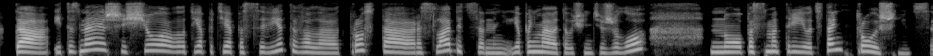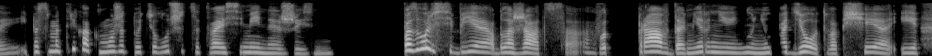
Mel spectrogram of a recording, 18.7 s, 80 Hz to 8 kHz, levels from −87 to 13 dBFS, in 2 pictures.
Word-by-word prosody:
Да, 235 -3 +7
и 230 - -5
ты 260 - -6
знаешь, 310 +1 +3
еще 290 +4 +2 0.2
вот 250 -1 -6
я 260 0 -2
бы 250 0 -14
те 250 -1 -2
посоветовала 235 -4 -5
просто 250 -6 +1
расслабиться 255 +1 -2
на 210 0 -6
я 235 +1 -4
понимаю, 250 -3 +2
это 205 0 -9
очень 205 0 -6
тяжело, 220 - -1 0.6
но 240 0 +1
посмотри, 255 0 -2
вот 225 - -4
стань 320 +3 +2
троечницей, 200 -6 -2
и - - -17
посмотри 270 +7 -4
как, 325 -8 +1
может 260 +2 -2
быть, 235 0 -7
улучшится 245 -1 -5
твоя 225 +1 +2
семейная 215 -3 -4
жизнь. 190 +1 -4 0.7
Позволь 335 +3 +7
себе 245 -1 0
облажаться, 220 0 0
вот 215 +1 -2 0.2
правда, 240 -7 +6
мир, 240 +5 -3
не 225 -3 -3
ну, 215 +1 -6
не 205 +1 -4
упадет 225 -2 -1
вообще, 205 +3 +1
и 210 -1 -3
235 Hz, 140 wpm, -24 LUFS, 215-255 Hz, 0.7 s, Да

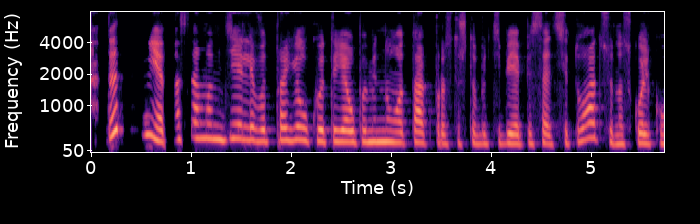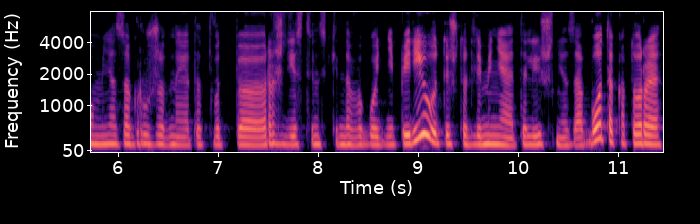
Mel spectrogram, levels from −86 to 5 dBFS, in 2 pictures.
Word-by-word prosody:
Да - - +6 0.3
нет, 340 -12 +5
на 275 - -1
самом 310 -2 +1
деле, 285 -1 0
вот 245 -1 -1
про 270 - +2
ёлку- 265 -1 +1
это 245 0 +2
я 240 -1 +6
упомянула 235 0 +3
так, 220 0 +1
просто 200 0 -6
чтобы 195 +1 -5
тебе 200 0 +1
описать 195 0 -3
ситуацию, 260 +3 -1
насколько 195 +2 -1
у - - -1
меня 190 0 -1
загруженный 185 -2 -5
этот 175 +3 -10
вот 175 -1 -7
пэ 170 -1 0
рождественский 185 -1 -6
новогодний 180 0 -4
период, 205 - +5
и 195 - 0
что 190 0 -4
для 180 +1 -3
меня 185 -3 +1
это- 180 +3 -6
лишняя 180 -2 -4
забота, 220 - +1
которая 200 -3 +1
200 Hz, 185 wpm, -23 LUFS, 180-240 Hz, 0.3 s, Да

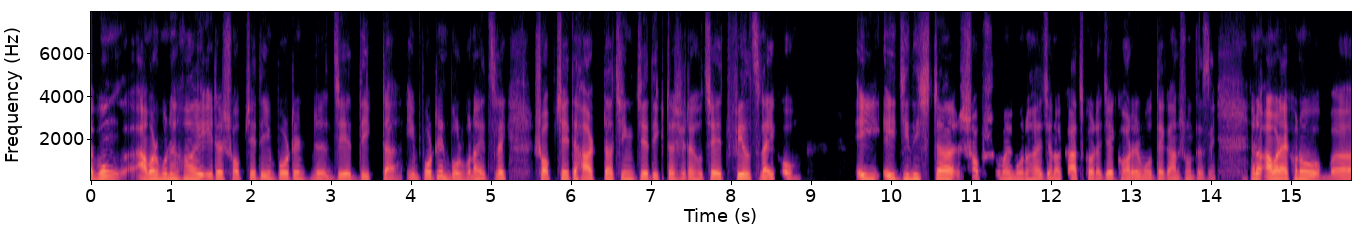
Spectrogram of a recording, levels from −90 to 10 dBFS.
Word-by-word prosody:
এবং 225 +10 +4 0.5
আমার 175 +1 +6
মনে 200 -1 +1
হয় 195 0 +2
এটা 160 +5 +2
সবচাইতে 150 +5 -2
ইম্পোর্টেন্ট 150 +1 0 0.2
আ - - 0 0.2
যে, 135 0 +2 0.2
দিকটা, 120 0 -3 0.3
ইম্পোর্টেন্ট 165 - 0
বলব 105 -3 -1
না। - - +1
ইটস 120 - -16
লাইক 155 0 +3 0.4
সবচাইতে 165 +6 +2
হার্ট 120 +1 +4
টাচিং 155 +1 +1 0.2
যে, 145 - +4
দিকটা, 125 +4 -3
সেটা 135 +1 -3
হচ্ছে, 135 +4 -2
ইট - - -22
ফিলস 180 -2 +5
লাইক 130 -2 +3
হোম। 95 - -1 0.8
এই 185 - +4 0.3
এই 175 - +4
জিনিসটা 180 0 +1 0.3
সবসময় 155 +3 -5
মনে 150 -1 -3
হয় 140 -2 -1
যেন 135 -1 -1 0.2
কাজ 120 0 +2
করে 105 - 0
যে, - - +5
ঘরের 120 +2 +1
মধ্যে 125 0 -3
গান 110 - -1
শুনতেছি। 110 -3 -8 0.5
you 195 - -3
know 225 - +4
আমার 165 +4 +8
এখনো 175 0 +1 0.4
আ - - +2
150 Hz, 170 wpm, -23 LUFS, 125-175 Hz, 0.8 s, আমার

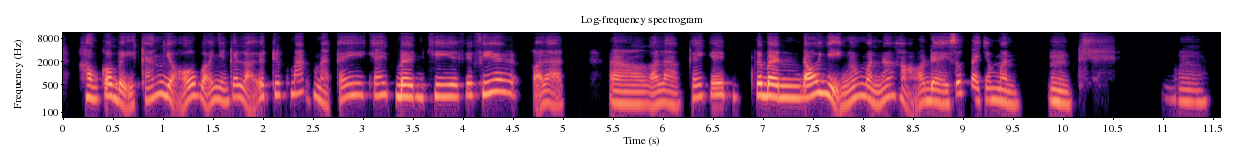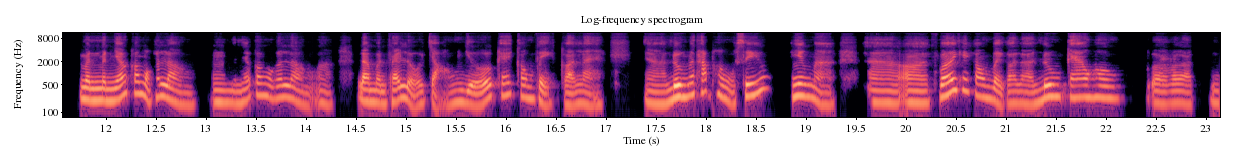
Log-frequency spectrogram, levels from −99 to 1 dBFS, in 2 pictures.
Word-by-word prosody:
không 240 -3 0
có 265 - +5
bị 150 - 0
cám 235 +8 -3
dỗ 250 -2 +1
bởi 215 -5 -2
những 205 -3 -4
cái 250 - -2
lợi - - -4
ích 255 - -3
trước 280 +1 -5
mắt 310 +2 -5
mà 215 -10 -4
cái 275 +4 -3
cái 275 +1 -2
bên 250 -1 +4
kia, 255 -1 +2
cái 275 - +1
phía, 300 +3 +2 0.4
gọi - - -1
là, - - -4 0.4
ờ, 170 -2 -3
gọi 155 +2 -2
là, 170 -4 -5
cái 245 +2 -5
cái 280 0 0 0.3
cái 275 - +8
bên 240 -3 +6
đối 275 +5 +7
diện 160 - +1
á 220 +7 -2
mình 195 -9 -1
á 240 +6 -4
họ 215 -7 -6
đề 190 -4 0
xuất 295 - +1
ra 230 - +1
cho 210 - -5
mình. 190 -6 -2 0.3
Ừm. 185 -4 -1 1.1
Ừm. 185 -1 -8 0.3
Mình 210 -2 +4
mình 200 -1 +3
nhớ 235 +6 +4
có 305 - +3
một 275 - +1
cái 255 - +2
lần 175 -9 -1 0.2
ừm, 185 - -1
mình 175 -1 -3
nhớ 205 - -3
có 275 +1 -2
một 250 -3 -2
cái 235 - -1
lần, 210 -10 -1
ờ, 180 - -7 0.3
là 195 - +5
mình 175 -2 -1
phải 185 +3 +2
lựa 170 -8 +1
chọn 175 +3 -4
giữa 160 +5 +3
cái 270 +1 -2
công 250 -5 -2
việc, 185 -8 -1
gọi 155 -1 0
là, 165 -3 -4 0.5
à, 165 -1 -2
lương 245 +1 +11
nó 280 - +1
thấp 325 +3 -1
hơn 260 -6 -1
một 170 -3 -5
xíu 275 +7 +4 0.3
nhưng 260 0 +4
mà, 160 -8 -4 0.3
à, 180 -2 -3
ờ, 175 -1 0
với 275 +8 +7
cái 355 -2 -2
công 245 -3 +1
việc, 185 -5 -1
gọi 170 0 -2
là, 165 -2 -3
lương 250 +8 +3
cao 240 0 +1
hơn, 235 -2 -1 0.3
gọi 175 -2 -3
gọi 175 +1 -1
là, 165 -2 -3 0.2
ừm, 175 - -7
220 Hz, 235 wpm, -24 LUFS, 175-255 Hz, 1.1 s, lương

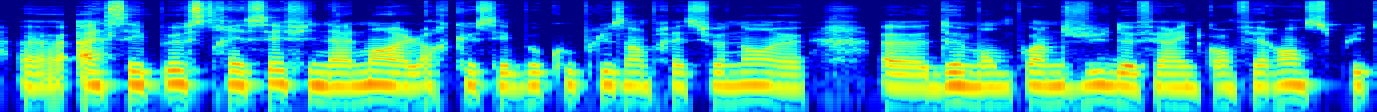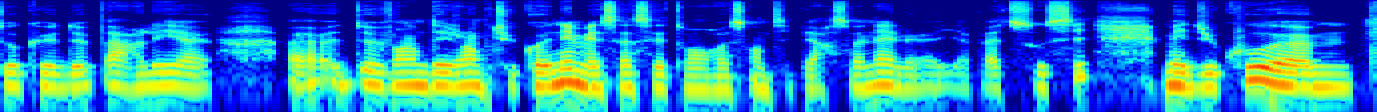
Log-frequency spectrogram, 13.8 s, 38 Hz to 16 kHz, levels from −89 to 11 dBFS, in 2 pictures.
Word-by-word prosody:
heu, 75 - -3
assez 170 0 +4
peu 180 +2 +1
stressé 175 +1 +3
finalement 165 -1 +1
alors 155 -2 -1
que 165 - -4
c'est 155 -1 -2
beaucoup 160 +2 -5
plus 165 0 -4
impressionnant, 160 +1 -2
heu 145 -1 -5 0.4
heu, 145 -1 +1
de 160 +3 +3
mon 150 -1 0
point 160 0 0
de 160 0 -1
vue, 165 +3 -1
de 160 -2 +3
faire 150 0 -4
une 145 -1 -4
conférence 160 +4 -2
plutôt 160 -2 -5
que 155 0 -5
de 150 -1 -3
parler, 160 0 -4 0.5
heu - - -5
heu, 210 0 -6
devant 165 -1 -2
des 160 0 +2
gens 165 +1 0
que 145 - -14
tu 145 - -9
connais, 160 +5 +5
mais 160 -6 +5
ça, 150 +1 -3
c'est 145 -1 -4
ton 135 -1 -9
ressenti 130 +1 -6
personnel, 145 +4 -5
heu, 145 +1 -15
il 150 - -20
y - - -19
a - - -22
pas - - -11
de - - -19
souci. 155 - -3 0.4
Mais 165 -1 +6
du 150 0 -3
coup, 215 +6 +8
hem, 150 -3 +4
160 Hz, 220 wpm, -21 LUFS, 150-165 Hz, 0.5 s, coup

